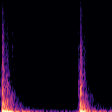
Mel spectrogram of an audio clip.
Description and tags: XY recording positioned @ the back seat facing front. Doors close at different times.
